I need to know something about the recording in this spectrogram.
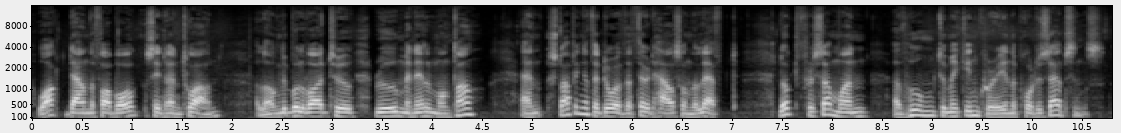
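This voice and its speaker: Man, audiobook narrator, steady measured narration, close studio mic, middle pitch, dry sound. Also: no room sound. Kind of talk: scripted narration.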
